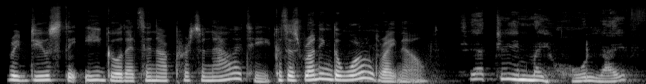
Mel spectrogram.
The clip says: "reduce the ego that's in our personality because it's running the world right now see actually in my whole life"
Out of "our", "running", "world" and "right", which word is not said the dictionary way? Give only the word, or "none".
none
